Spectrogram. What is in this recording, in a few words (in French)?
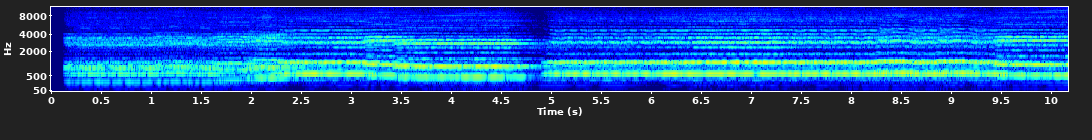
tenor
